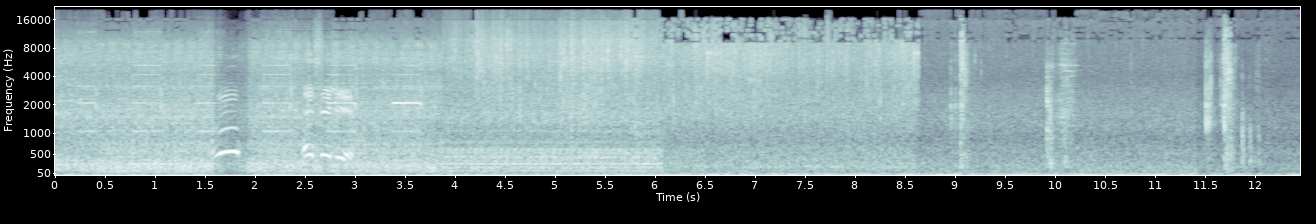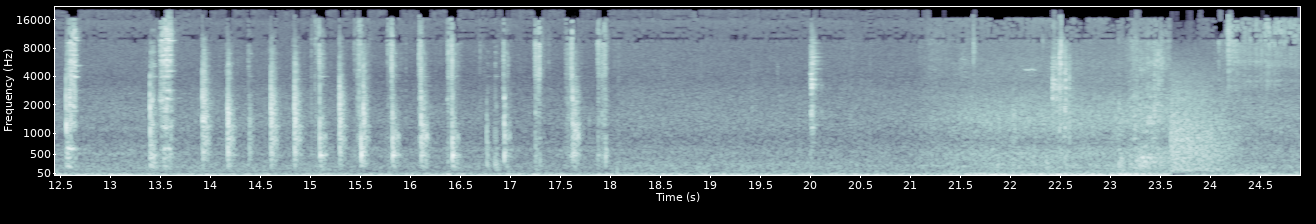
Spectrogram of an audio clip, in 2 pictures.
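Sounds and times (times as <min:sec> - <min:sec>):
steady machine noise: 0:00.0 - 0:06.1.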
